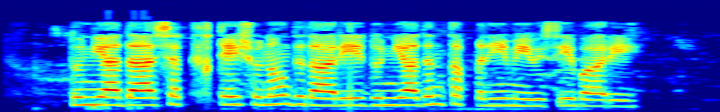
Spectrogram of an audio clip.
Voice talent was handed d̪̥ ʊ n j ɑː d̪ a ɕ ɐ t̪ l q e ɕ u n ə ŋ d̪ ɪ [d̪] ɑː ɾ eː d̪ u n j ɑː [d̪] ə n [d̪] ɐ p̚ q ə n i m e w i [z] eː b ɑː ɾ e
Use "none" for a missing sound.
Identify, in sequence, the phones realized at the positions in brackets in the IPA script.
d̪, d̪, t̪, s

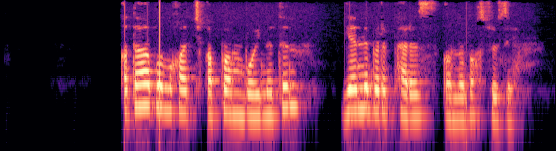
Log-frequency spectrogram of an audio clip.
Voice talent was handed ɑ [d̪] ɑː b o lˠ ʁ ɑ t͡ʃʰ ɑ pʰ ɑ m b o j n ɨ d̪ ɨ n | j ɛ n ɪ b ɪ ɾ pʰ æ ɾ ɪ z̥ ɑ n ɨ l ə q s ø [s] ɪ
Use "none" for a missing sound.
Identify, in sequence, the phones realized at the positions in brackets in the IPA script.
d̪, z

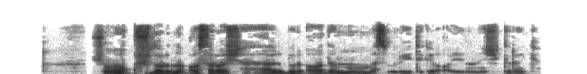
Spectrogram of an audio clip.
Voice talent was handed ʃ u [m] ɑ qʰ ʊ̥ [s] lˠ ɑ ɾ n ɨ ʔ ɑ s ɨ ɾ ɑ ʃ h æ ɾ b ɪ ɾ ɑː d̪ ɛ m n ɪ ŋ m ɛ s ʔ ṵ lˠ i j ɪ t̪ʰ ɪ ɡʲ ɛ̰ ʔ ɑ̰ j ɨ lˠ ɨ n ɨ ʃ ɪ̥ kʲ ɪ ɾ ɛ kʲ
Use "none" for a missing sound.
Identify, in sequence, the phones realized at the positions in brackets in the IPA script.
ŋ, ʃ

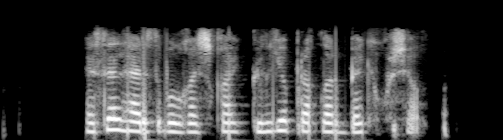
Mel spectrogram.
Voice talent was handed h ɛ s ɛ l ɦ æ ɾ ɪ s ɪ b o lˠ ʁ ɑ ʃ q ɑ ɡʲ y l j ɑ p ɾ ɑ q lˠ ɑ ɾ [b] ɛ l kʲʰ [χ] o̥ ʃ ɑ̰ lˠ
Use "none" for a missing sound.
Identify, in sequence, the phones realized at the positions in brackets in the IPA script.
b, χ

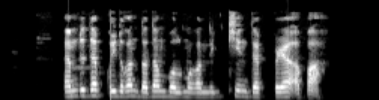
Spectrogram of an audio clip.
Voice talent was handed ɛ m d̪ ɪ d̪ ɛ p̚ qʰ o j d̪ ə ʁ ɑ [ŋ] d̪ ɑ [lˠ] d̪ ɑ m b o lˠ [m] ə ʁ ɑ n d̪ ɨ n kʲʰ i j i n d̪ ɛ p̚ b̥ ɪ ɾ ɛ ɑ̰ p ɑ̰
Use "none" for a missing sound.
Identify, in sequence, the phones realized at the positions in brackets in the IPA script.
n, none, m

